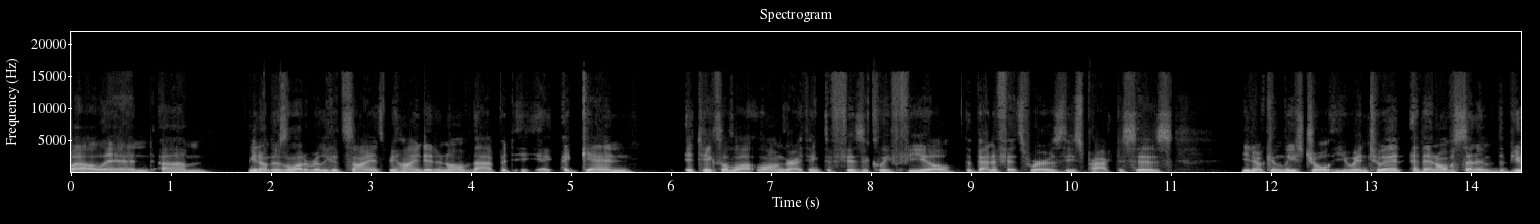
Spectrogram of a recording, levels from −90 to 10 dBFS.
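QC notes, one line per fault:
9.99–11.33 s, call bitrate drop: the speech turns coarser and rough or watery for about 1.3 s, then clears. The encoder was starved of bits after a bandwidth estimate fell, which fits a cut from 32 to 18 kbps.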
